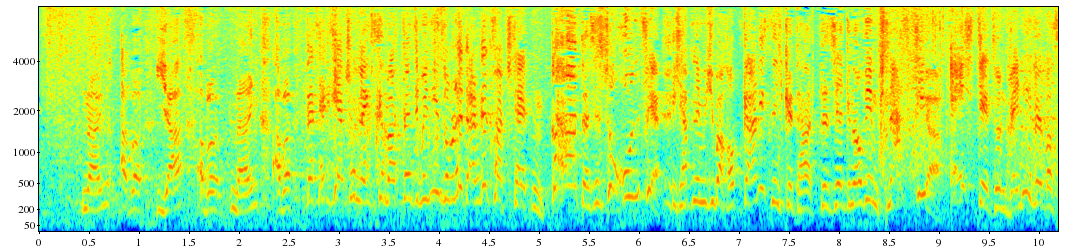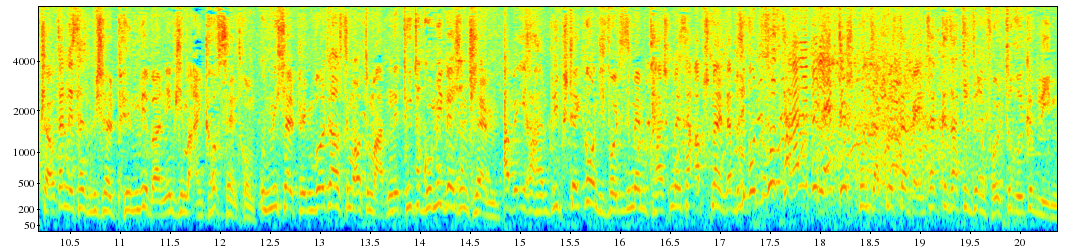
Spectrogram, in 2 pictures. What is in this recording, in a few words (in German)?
vicky schimpft; little britain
